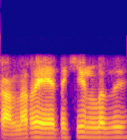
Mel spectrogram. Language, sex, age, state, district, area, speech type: Malayalam, male, 18-30, Kerala, Wayanad, rural, conversation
